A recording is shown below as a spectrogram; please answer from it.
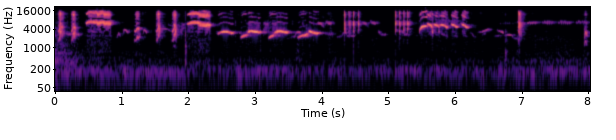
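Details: Tledekan gunung in lively song, mixing very high thin chirps with wavy whistled notes, fast trills and a long steady high whistle near the end, over a low background hum.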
